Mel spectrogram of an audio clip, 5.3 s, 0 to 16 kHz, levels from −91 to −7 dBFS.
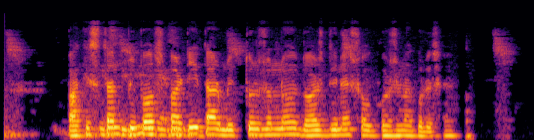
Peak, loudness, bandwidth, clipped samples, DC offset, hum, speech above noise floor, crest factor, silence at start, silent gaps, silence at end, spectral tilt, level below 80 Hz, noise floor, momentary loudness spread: -2 dBFS; -18 LUFS; 8.8 kHz; under 0.1%; under 0.1%; none; 29 dB; 16 dB; 0.05 s; none; 0.3 s; -7.5 dB/octave; -52 dBFS; -45 dBFS; 15 LU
